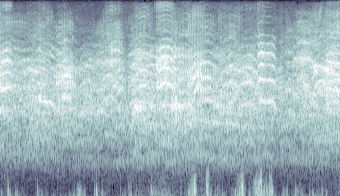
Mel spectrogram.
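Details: Red-billed gulls at Pukekura / Taiaroa Head, Otago Peninsula, during a pair's courtship feeding, one begging food by tapping the other's bill. The sound is harsh, nasal, overlapping squawking calls, continuous and dense, with low thumps and knocks underneath.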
